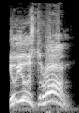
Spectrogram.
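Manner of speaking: high, loud mock Gestapo bark; a botched German accent, barked; failed German accent. Gestapo officer barking at a creator, failed German accent. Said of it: "That wasn't even a German accent".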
